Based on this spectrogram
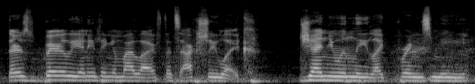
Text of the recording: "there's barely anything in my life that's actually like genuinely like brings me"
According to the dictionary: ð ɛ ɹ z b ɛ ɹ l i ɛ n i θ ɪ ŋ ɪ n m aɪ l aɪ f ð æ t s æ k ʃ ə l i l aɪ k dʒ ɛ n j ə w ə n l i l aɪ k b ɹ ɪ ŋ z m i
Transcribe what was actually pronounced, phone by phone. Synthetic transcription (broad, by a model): ð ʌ ɹ z b ɛ ɹ l i ɛ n i θ ɪ ŋ ɪ n m aɪ l aɪ f ð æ t s æ k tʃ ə l i l aɪ k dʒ ɛ n j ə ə n l i l aɪ k b ɹ ɪ ŋ z m i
